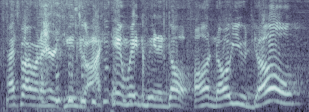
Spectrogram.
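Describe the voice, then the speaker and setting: A man in his early forties chats casually and informally while streaming a game, his voice sitting high and his pace quick.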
